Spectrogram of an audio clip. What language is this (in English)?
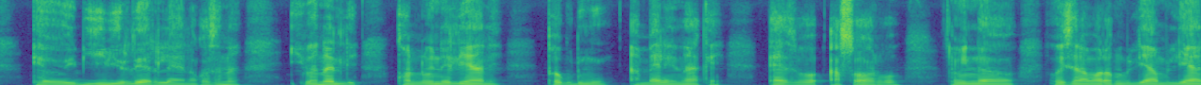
Odual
